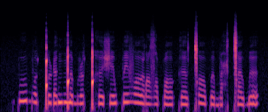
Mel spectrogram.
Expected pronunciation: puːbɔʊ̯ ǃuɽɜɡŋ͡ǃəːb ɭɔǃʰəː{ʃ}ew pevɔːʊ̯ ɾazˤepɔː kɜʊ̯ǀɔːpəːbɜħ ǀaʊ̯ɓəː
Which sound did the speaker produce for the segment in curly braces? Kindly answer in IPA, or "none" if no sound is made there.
ʃ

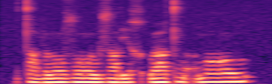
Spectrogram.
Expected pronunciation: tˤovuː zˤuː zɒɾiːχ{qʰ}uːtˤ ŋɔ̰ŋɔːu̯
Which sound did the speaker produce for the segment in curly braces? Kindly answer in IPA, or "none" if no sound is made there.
ʔ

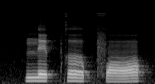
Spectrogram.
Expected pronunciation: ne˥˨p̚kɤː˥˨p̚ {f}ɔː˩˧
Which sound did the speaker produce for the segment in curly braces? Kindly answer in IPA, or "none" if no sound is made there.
f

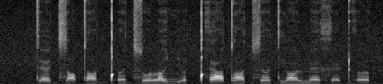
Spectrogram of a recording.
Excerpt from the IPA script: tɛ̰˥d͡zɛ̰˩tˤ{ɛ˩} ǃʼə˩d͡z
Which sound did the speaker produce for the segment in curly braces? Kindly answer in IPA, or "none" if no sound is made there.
ɛ˩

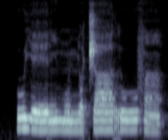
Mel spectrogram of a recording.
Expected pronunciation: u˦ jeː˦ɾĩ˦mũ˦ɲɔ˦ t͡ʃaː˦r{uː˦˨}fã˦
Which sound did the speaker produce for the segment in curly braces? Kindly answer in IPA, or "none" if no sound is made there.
uː˦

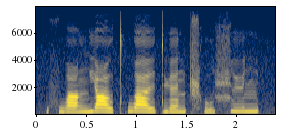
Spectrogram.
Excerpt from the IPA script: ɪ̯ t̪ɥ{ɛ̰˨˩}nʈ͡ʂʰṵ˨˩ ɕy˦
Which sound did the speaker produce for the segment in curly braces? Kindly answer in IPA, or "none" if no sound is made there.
ɛ˨˦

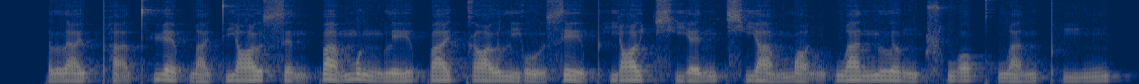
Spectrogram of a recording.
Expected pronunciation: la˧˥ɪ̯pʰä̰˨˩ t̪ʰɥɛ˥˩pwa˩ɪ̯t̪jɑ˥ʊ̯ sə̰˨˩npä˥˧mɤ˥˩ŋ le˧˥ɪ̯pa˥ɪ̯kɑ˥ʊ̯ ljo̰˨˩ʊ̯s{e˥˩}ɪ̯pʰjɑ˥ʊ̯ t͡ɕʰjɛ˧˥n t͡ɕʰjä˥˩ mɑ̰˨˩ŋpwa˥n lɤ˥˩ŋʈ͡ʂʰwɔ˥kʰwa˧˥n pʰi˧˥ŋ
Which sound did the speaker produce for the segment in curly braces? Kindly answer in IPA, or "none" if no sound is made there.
e˥˩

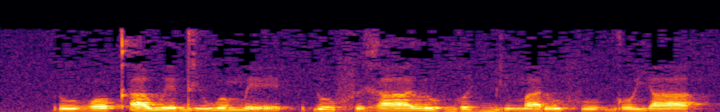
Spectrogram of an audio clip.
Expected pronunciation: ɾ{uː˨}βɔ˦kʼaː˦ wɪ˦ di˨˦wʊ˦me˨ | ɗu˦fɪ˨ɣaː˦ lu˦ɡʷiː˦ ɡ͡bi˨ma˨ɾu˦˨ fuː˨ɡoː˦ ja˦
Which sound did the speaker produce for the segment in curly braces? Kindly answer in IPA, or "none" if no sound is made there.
uː˨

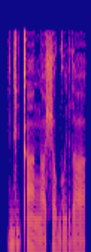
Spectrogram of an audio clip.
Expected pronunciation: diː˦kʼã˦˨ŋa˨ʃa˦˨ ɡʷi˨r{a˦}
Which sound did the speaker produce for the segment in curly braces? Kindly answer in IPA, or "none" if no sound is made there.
a˨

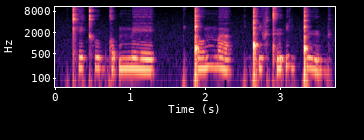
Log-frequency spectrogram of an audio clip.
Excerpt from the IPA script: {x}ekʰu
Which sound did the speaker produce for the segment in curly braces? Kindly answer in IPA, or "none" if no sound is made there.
kʰ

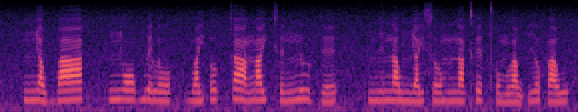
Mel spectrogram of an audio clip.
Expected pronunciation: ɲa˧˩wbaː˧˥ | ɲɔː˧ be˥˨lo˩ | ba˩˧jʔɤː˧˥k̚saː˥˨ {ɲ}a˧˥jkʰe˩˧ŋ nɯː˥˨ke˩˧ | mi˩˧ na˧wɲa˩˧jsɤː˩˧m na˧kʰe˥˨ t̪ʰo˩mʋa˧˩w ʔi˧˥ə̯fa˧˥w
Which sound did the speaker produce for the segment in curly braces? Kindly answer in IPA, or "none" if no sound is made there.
ŋ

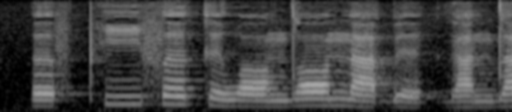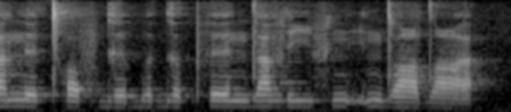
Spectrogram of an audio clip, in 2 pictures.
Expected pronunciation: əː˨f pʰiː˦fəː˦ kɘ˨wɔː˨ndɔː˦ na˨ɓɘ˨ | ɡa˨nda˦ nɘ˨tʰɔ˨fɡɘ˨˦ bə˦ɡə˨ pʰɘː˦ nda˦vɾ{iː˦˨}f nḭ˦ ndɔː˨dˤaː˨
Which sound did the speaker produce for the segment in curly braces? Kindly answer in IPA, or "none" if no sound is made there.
iː˦˨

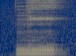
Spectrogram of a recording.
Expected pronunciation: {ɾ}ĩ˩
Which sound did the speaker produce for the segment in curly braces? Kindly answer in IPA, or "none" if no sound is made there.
n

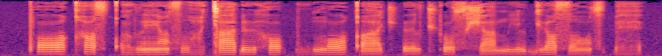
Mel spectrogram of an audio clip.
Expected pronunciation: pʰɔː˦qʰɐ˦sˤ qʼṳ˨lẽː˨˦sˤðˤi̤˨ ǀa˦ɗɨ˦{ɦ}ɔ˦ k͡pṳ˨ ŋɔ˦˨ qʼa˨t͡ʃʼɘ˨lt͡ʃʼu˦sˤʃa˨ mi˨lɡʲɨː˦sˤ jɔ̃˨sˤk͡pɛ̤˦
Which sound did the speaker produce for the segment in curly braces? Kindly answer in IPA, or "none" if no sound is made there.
h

